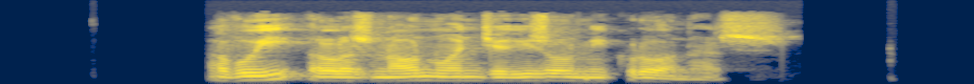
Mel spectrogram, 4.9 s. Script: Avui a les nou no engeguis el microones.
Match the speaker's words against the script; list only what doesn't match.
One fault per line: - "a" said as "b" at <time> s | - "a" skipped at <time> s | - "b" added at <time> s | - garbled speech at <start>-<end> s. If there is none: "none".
none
